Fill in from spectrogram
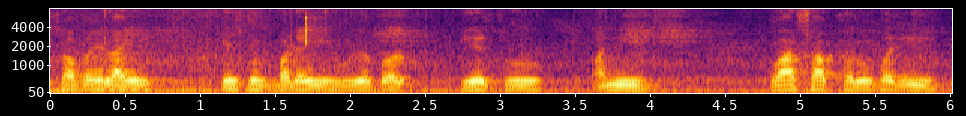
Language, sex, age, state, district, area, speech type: Nepali, female, 60+, West Bengal, Jalpaiguri, rural, spontaneous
